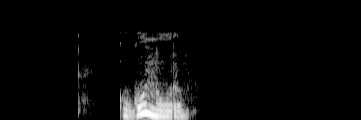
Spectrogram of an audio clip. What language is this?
Mari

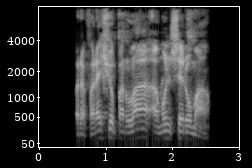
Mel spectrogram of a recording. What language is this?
Catalan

